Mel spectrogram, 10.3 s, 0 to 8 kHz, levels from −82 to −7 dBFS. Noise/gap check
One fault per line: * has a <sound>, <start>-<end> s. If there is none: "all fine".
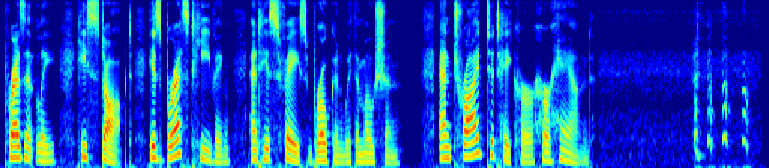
* has a laugh, 9.2-10.0 s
